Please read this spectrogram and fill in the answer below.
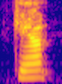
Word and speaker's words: can't: I can't go can't can't can't had the a vowel there was no vowel reduction there and it had stress so that is typically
